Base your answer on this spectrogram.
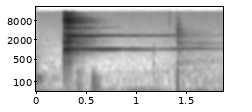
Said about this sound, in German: Komm, wir müssen auch nochmal die Gläser aneinander schlagen.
